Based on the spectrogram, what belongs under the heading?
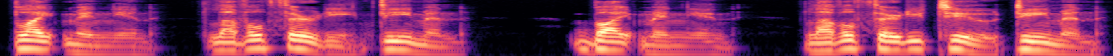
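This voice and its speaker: A man voicing a game system announcer that reads out rewards and enemy levels in a flat, formal way, for an audiobook. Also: fairly low pitch, unhurried, dry recording, studio quality, voice pushed up. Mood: announcing. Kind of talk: audiobook narration.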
